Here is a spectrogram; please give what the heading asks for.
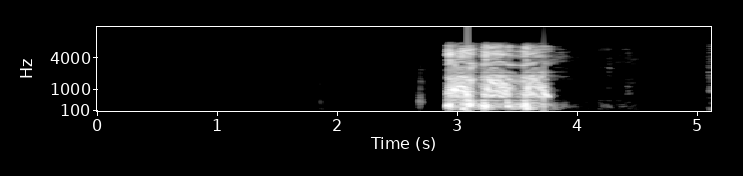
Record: {"cough_length": "5.1 s", "cough_amplitude": 32082, "cough_signal_mean_std_ratio": 0.3, "survey_phase": "beta (2021-08-13 to 2022-03-07)", "age": "45-64", "gender": "Male", "wearing_mask": "No", "symptom_shortness_of_breath": true, "symptom_abdominal_pain": true, "symptom_diarrhoea": true, "symptom_fatigue": true, "symptom_headache": true, "smoker_status": "Never smoked", "respiratory_condition_asthma": false, "respiratory_condition_other": false, "recruitment_source": "REACT", "submission_delay": "1 day", "covid_test_result": "Negative", "covid_test_method": "RT-qPCR"}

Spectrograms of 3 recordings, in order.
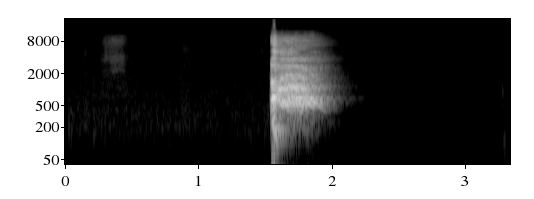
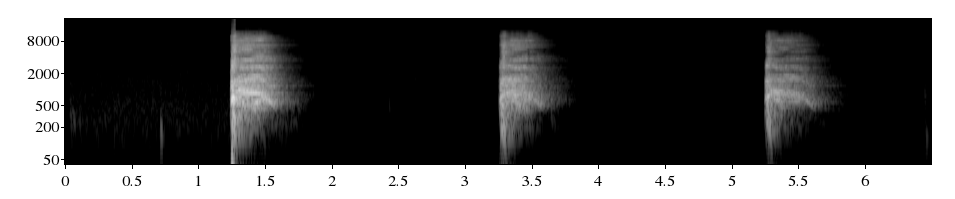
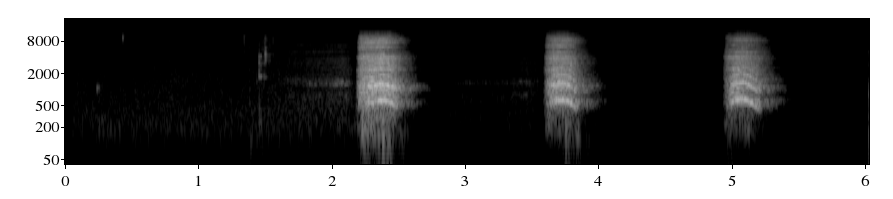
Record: {"cough_length": "3.3 s", "cough_amplitude": 32767, "cough_signal_mean_std_ratio": 0.26, "three_cough_length": "6.5 s", "three_cough_amplitude": 32768, "three_cough_signal_mean_std_ratio": 0.23, "exhalation_length": "6.0 s", "exhalation_amplitude": 15747, "exhalation_signal_mean_std_ratio": 0.28, "survey_phase": "beta (2021-08-13 to 2022-03-07)", "age": "45-64", "gender": "Male", "wearing_mask": "No", "symptom_none": true, "smoker_status": "Never smoked", "respiratory_condition_asthma": true, "respiratory_condition_other": true, "recruitment_source": "REACT", "submission_delay": "2 days", "covid_test_result": "Negative", "covid_test_method": "RT-qPCR", "influenza_a_test_result": "Negative", "influenza_b_test_result": "Negative"}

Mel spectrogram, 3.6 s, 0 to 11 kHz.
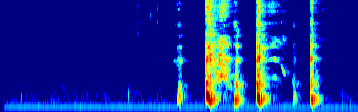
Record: {"three_cough_length": "3.6 s", "three_cough_amplitude": 24810, "three_cough_signal_mean_std_ratio": 0.26, "survey_phase": "beta (2021-08-13 to 2022-03-07)", "age": "18-44", "gender": "Female", "wearing_mask": "No", "symptom_diarrhoea": true, "symptom_fatigue": true, "smoker_status": "Never smoked", "respiratory_condition_asthma": false, "respiratory_condition_other": false, "recruitment_source": "REACT", "submission_delay": "1 day", "covid_test_result": "Negative", "covid_test_method": "RT-qPCR"}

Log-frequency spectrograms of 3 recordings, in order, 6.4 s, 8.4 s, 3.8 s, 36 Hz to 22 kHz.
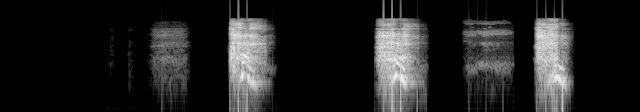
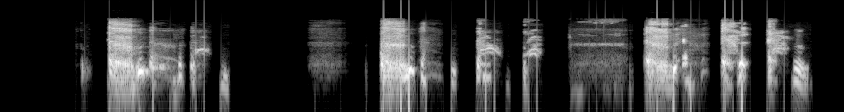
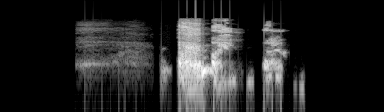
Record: {"exhalation_length": "6.4 s", "exhalation_amplitude": 31984, "exhalation_signal_mean_std_ratio": 0.32, "three_cough_length": "8.4 s", "three_cough_amplitude": 32767, "three_cough_signal_mean_std_ratio": 0.39, "cough_length": "3.8 s", "cough_amplitude": 32768, "cough_signal_mean_std_ratio": 0.31, "survey_phase": "beta (2021-08-13 to 2022-03-07)", "age": "45-64", "gender": "Female", "wearing_mask": "No", "symptom_cough_any": true, "symptom_new_continuous_cough": true, "symptom_sore_throat": true, "symptom_fatigue": true, "symptom_headache": true, "symptom_onset": "2 days", "smoker_status": "Ex-smoker", "respiratory_condition_asthma": false, "respiratory_condition_other": false, "recruitment_source": "Test and Trace", "submission_delay": "2 days", "covid_test_result": "Positive", "covid_test_method": "RT-qPCR", "covid_ct_value": 19.5, "covid_ct_gene": "N gene", "covid_ct_mean": 19.6, "covid_viral_load": "360000 copies/ml", "covid_viral_load_category": "Low viral load (10K-1M copies/ml)"}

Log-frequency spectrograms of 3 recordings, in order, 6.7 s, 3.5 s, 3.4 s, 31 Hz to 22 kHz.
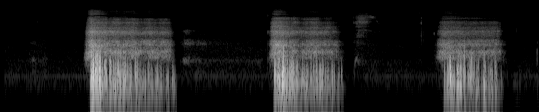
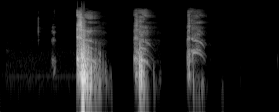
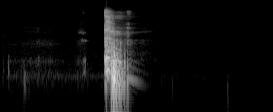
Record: {"exhalation_length": "6.7 s", "exhalation_amplitude": 30353, "exhalation_signal_mean_std_ratio": 0.29, "three_cough_length": "3.5 s", "three_cough_amplitude": 32768, "three_cough_signal_mean_std_ratio": 0.21, "cough_length": "3.4 s", "cough_amplitude": 32768, "cough_signal_mean_std_ratio": 0.18, "survey_phase": "beta (2021-08-13 to 2022-03-07)", "age": "18-44", "gender": "Female", "wearing_mask": "No", "symptom_abdominal_pain": true, "symptom_diarrhoea": true, "symptom_headache": true, "symptom_other": true, "symptom_onset": "3 days", "smoker_status": "Never smoked", "respiratory_condition_asthma": false, "respiratory_condition_other": false, "recruitment_source": "Test and Trace", "submission_delay": "1 day", "covid_test_result": "Positive", "covid_test_method": "RT-qPCR", "covid_ct_value": 28.6, "covid_ct_gene": "N gene"}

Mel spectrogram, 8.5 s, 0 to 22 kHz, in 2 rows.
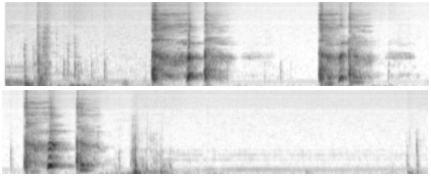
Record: {"three_cough_length": "8.5 s", "three_cough_amplitude": 32768, "three_cough_signal_mean_std_ratio": 0.29, "survey_phase": "beta (2021-08-13 to 2022-03-07)", "age": "45-64", "gender": "Female", "wearing_mask": "No", "symptom_cough_any": true, "symptom_runny_or_blocked_nose": true, "symptom_sore_throat": true, "symptom_headache": true, "symptom_change_to_sense_of_smell_or_taste": true, "symptom_loss_of_taste": true, "symptom_onset": "6 days", "smoker_status": "Never smoked", "respiratory_condition_asthma": false, "respiratory_condition_other": false, "recruitment_source": "Test and Trace", "submission_delay": "2 days", "covid_test_result": "Positive", "covid_test_method": "RT-qPCR", "covid_ct_value": 12.5, "covid_ct_gene": "ORF1ab gene", "covid_ct_mean": 12.9, "covid_viral_load": "60000000 copies/ml", "covid_viral_load_category": "High viral load (>1M copies/ml)"}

